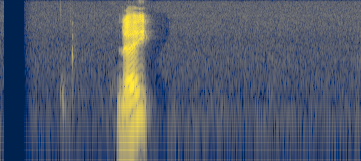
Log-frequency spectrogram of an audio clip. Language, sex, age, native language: Icelandic, female, 50-59, Icelandic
